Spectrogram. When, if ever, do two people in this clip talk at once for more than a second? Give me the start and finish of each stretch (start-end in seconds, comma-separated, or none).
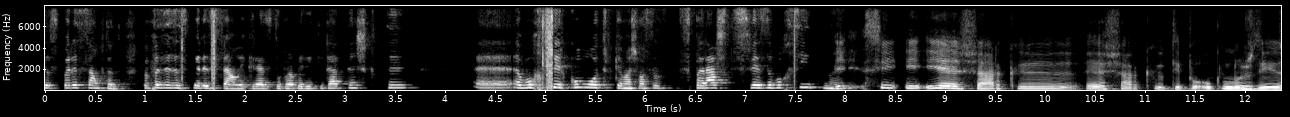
none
